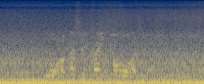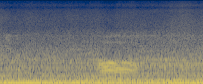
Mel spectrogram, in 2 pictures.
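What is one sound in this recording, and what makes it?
A man speaks briefly nearby, raising his voice over the engine.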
